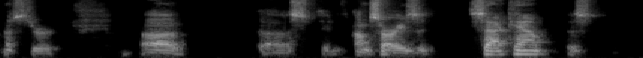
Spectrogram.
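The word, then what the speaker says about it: Saatkamp: I'm sorry, is it Satkamp? Is correct pronunciation? Yeah, Herman Satkamp, yes.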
